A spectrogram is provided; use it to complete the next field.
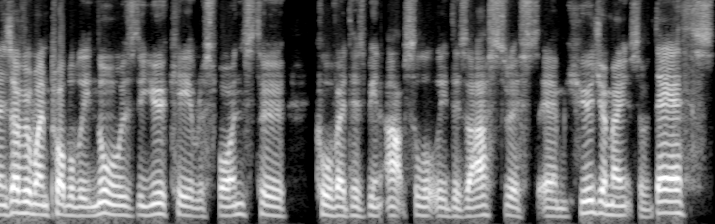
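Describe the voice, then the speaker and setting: The background is quiet, and the sound is dry and close with no echo. A man talks at a medium pitch with fairly even intonation. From Scotland, Glasgow. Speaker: professor. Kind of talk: presentation. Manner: conversational, hesitant with fillers.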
